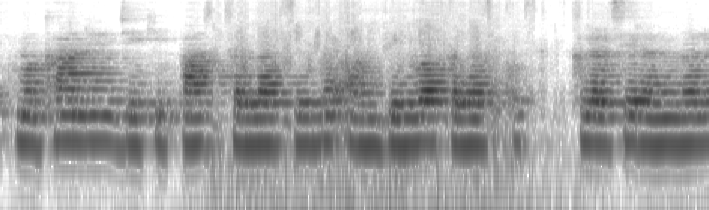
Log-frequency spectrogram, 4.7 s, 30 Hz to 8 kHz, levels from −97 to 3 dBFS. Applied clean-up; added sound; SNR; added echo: neural separator model SepFormer DNS4.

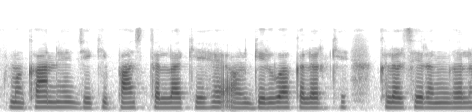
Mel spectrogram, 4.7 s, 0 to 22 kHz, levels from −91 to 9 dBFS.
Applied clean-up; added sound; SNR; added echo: none; none; none; none.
